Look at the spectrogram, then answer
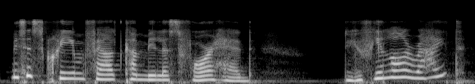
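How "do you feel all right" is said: a little higher, concerned mother; lightly voiced anxious mother; worried mother. A narrator's reading. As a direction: ask gently like a fretting mom. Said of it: "she asked".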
